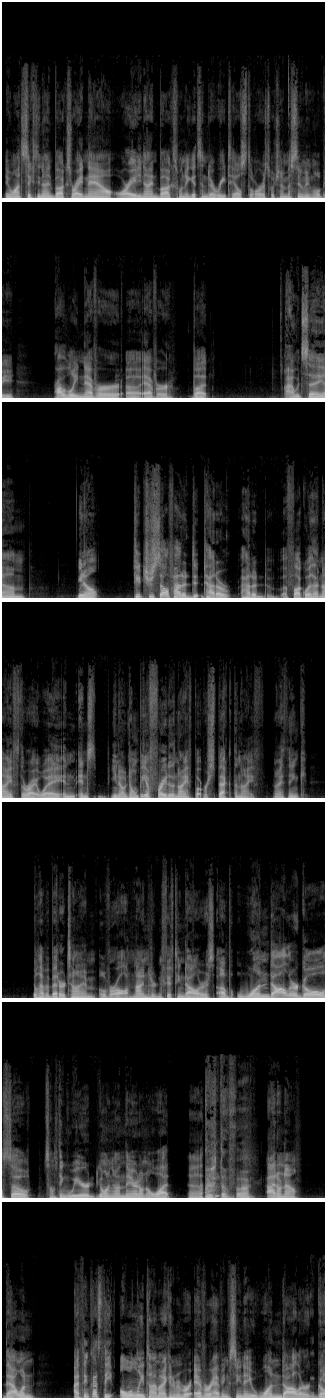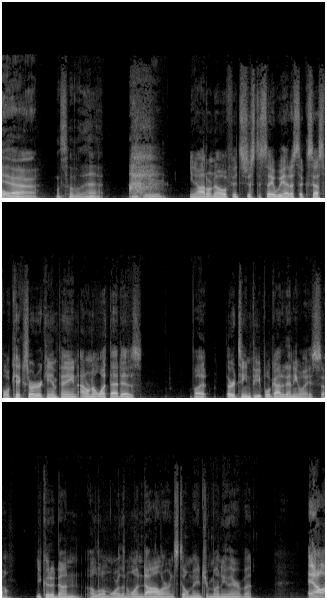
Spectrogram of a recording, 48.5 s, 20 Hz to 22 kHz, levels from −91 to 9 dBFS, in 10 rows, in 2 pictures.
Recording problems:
abrupt cut into speech; at the end

